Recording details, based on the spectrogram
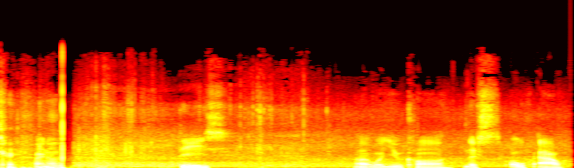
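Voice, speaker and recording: A man's voice: mid-range voice, steady tone, slow pace. A young man narrating a casual outdoor vlog in an informal way, exclaiming in short bursts, recorded outdoors. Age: young adult. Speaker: vlogger, fishing and cooking channel host. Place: outdoors, wading in a wooded river. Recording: outdoor recording with clear running water noise. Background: stream water and ambient noise.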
